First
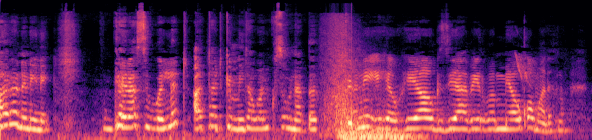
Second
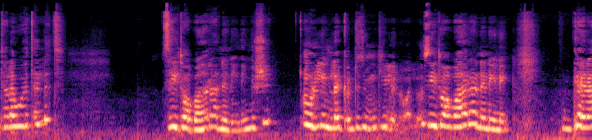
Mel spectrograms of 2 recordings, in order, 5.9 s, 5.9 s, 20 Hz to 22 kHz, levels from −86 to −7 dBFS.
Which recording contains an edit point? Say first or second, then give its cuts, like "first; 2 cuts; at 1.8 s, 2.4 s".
first; 1 cut; at 3.5 s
